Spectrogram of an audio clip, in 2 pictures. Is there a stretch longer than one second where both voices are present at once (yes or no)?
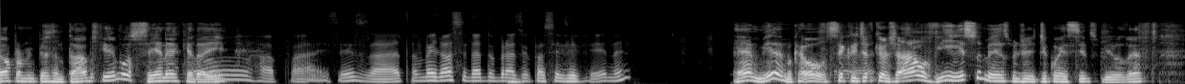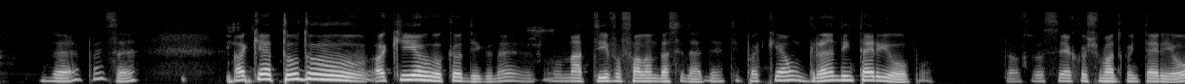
no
